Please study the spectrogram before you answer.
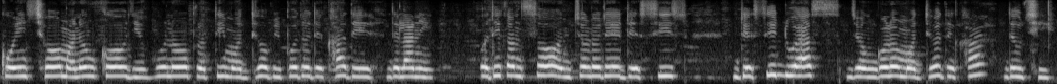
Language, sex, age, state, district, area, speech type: Odia, female, 18-30, Odisha, Subarnapur, urban, spontaneous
